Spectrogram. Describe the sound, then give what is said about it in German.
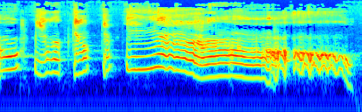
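A voice imitates a cat meowing: a few short, quick mews followed by one long, drawn-out, whiny meow that wavers and trembles before fading, loud. “Und mit einem Satz ist sie aufs Fensterbrett, hat sich noch einmal kurz umgedreht und miaut.”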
